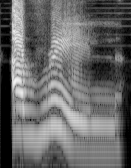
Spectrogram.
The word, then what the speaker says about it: avril: Avril. Avril. Again, Avril. Let's go up and see how we pronounce May, the month that we are in right now, that started just yesterday.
